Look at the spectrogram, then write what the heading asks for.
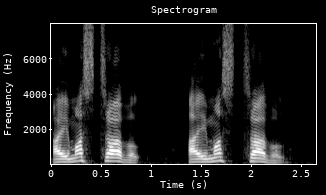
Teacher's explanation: if someone doesn't know English he will say this is just one letter must travel as if it is one t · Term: linked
